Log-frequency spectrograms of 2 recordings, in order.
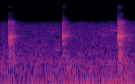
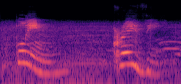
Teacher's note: Sounds K is voiceless. If you want to make a sounds K, just say k, k, k.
